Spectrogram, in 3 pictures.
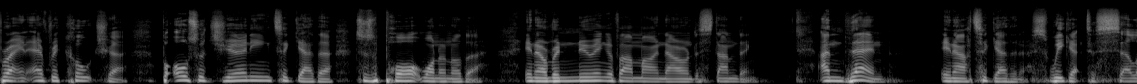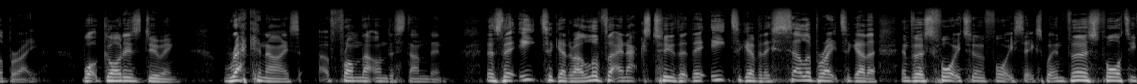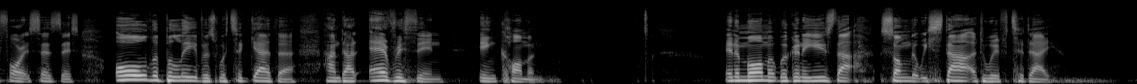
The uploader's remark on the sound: Recorded live at Life Church Lancashire on Sunday 29th October 2023.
